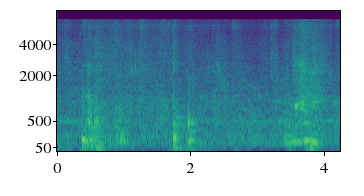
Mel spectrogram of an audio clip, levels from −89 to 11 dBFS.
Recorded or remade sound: remade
